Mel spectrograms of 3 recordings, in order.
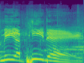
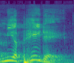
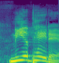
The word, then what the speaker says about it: Millipede: Uh, my name, of course, pronounced uh, Mia Payday. Mia Payday. I'm so sorry. Is it like the candy bar at the end?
